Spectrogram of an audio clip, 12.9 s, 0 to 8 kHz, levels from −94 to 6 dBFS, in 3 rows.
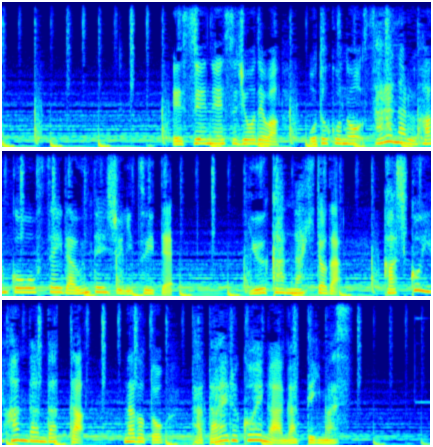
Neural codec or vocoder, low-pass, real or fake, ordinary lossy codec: none; none; real; none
